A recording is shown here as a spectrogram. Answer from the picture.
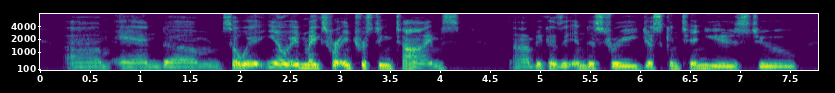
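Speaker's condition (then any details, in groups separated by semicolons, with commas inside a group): No condition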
